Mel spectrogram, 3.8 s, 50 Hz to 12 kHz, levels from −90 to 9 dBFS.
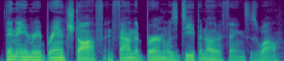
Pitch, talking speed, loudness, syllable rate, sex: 90 Hz, 235 wpm, -20 LUFS, 5.5 syllables/s, male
